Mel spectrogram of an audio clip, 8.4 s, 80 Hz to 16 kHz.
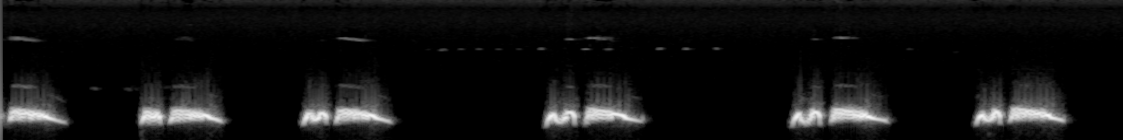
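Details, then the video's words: Spotted dove (Vietnamese "cu gáy") giving a strong, well-toned coo used to lure or trigger wild doves: six coos, each a short low note then a longer, hoarse, slightly falling coo, about every 1.5 seconds, no other sounds. "Tiếng Chim Cu Gáy Thúc Rút Bổi , Tông Còi Âm Quá Hay"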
